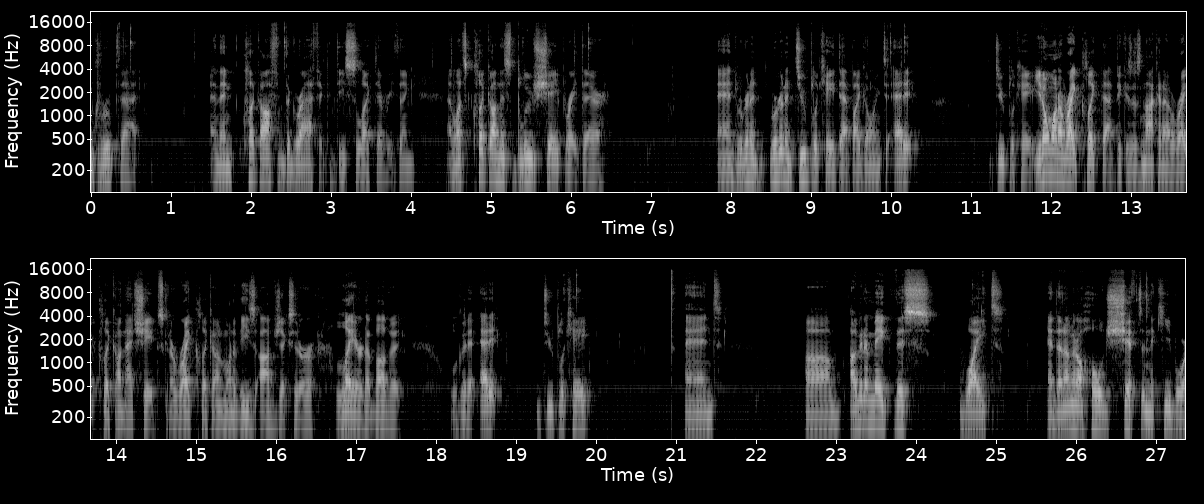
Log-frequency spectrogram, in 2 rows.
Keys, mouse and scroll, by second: 0.5 click, 2.5 click, 5.6 click, 6.2 click, 10.2 click, 19.8 click, 24.9 click.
